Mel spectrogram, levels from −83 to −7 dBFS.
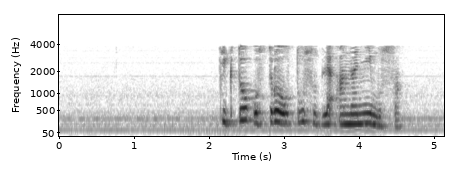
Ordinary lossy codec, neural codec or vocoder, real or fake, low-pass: AAC, 16 kbps; none; real; 7.2 kHz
